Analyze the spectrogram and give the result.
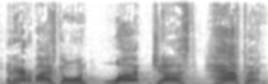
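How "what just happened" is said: stunned crowd. Retold or imitated. Crowd stunned by healed demoniac.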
